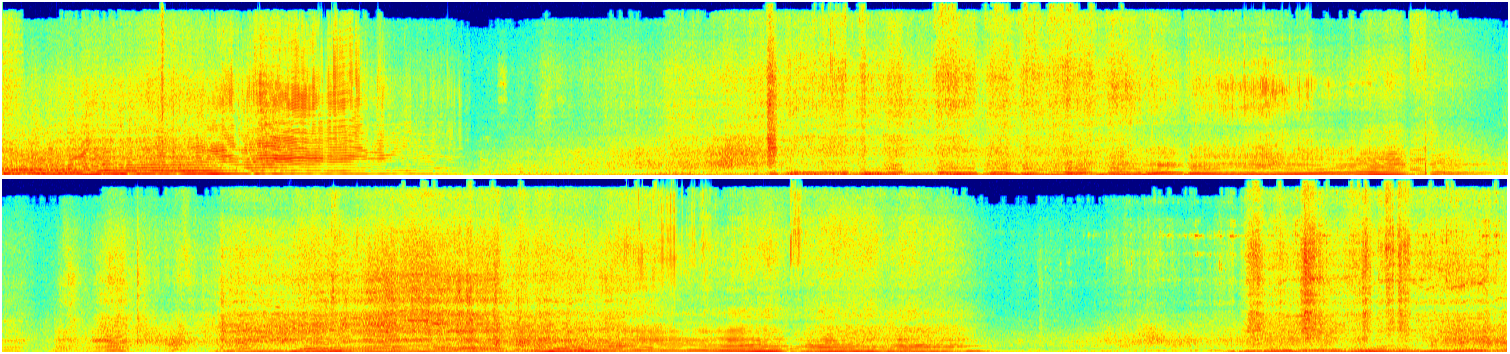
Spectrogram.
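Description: Rally car engines on a snow stage: one car held at high revs for the first few seconds as it slides through the corner, then another car's engine revving up and down through gear changes as it approaches, rising again as it arrives near the end.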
